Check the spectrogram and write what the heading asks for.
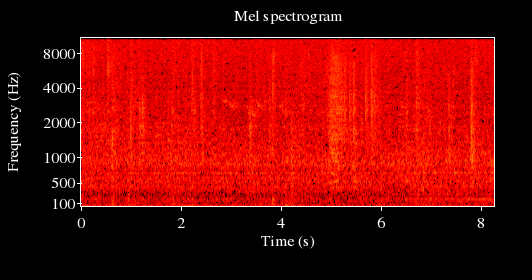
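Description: Faint kitchen handling sounds: a cotton tea towel being picked up and shaken out, with a soft knock about four seconds in and a brief cloth rustle just after, over a low steady room hum.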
